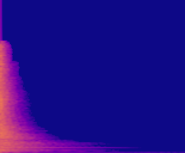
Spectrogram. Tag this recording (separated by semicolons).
atonal; metal; percussion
